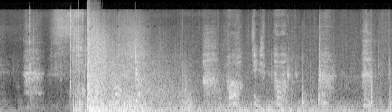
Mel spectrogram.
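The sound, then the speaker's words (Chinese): A sudden loud boom as a generator's engine, with oil spilled into it, explodes and catches fire the moment it is started, a broad roaring burst that swells for a second or two and then fades into a rumbling tail, with voices heard afterward. “启动的瞬间，发动机直接爆炸着火。”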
